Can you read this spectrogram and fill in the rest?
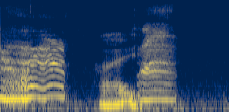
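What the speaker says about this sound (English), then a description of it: "And this is where the cat's been sleeping." A house cat gives two drawn-out meows with a short gap between them, close and clear in a quiet home.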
